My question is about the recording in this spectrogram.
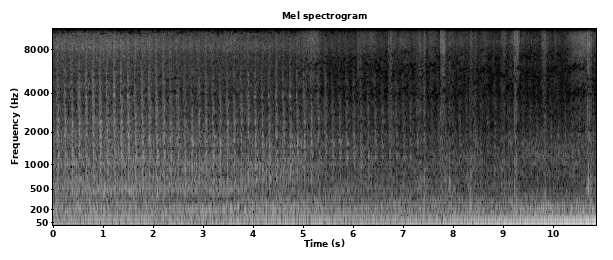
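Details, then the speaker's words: Acura MDX engine idling with a regular knock at about three to four beats per second over the running note; engine knock, source undetermined. "Вот так, собственно, стучит."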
